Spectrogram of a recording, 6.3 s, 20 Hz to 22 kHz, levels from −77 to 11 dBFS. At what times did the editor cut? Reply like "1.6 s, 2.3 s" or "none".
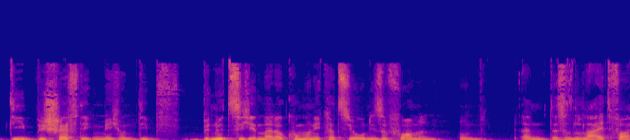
4.6 s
